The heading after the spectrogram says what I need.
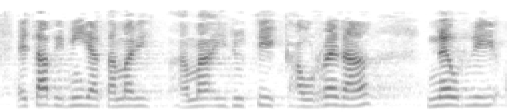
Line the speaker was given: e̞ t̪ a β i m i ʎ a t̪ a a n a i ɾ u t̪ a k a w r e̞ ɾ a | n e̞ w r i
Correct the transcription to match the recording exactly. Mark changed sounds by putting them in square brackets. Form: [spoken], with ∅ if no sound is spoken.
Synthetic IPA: e̞ t̪ a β i m i ʎ a t̪ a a [m] a i ɾ u t̪ [i] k a w r e̞ ɾ a | n e̞ w r i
